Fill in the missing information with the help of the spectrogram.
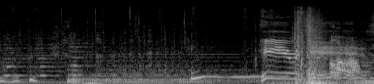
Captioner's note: whimpers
